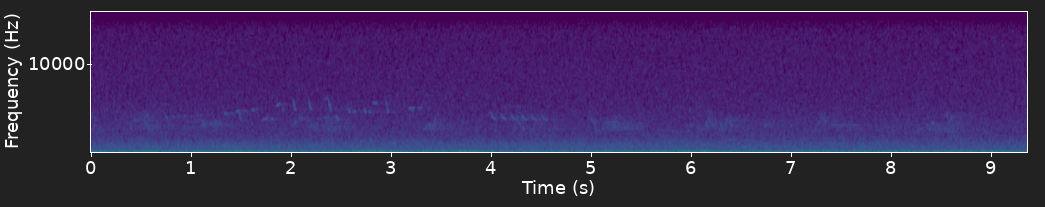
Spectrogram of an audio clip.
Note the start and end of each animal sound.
[0.00, 9.36] Red-eyed Vireo (Vireo olivaceus)
[0.26, 4.78] Winter Wren (Troglodytes hiemalis)

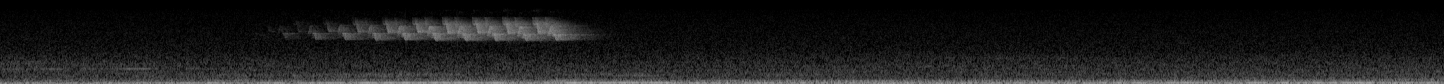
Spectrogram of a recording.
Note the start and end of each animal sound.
[2.57, 6.04] Ovenbird (Seiurus aurocapilla)

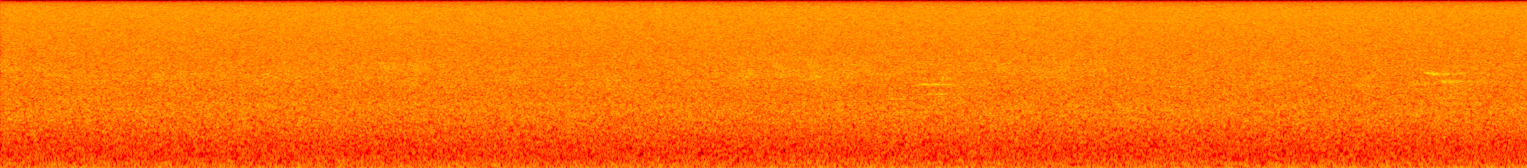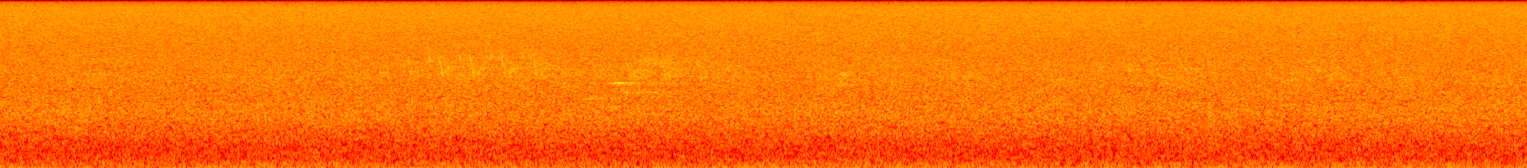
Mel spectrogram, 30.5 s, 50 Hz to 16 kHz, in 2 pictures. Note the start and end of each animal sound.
[9.05, 9.58] Wood Thrush (Hylocichla mustelina)
[14.00, 14.87] Wood Thrush (Hylocichla mustelina)
[19.02, 20.86] Ovenbird (Seiurus aurocapilla)
[21.05, 21.93] Wood Thrush (Hylocichla mustelina)

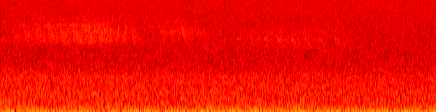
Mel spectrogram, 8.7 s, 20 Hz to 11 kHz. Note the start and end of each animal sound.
[0.00, 2.86] Ovenbird (Seiurus aurocapilla)
[2.02, 3.90] Chestnut-sided Warbler (Setophaga pensylvanica)
[4.40, 6.82] Ovenbird (Seiurus aurocapilla)

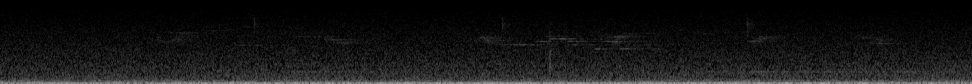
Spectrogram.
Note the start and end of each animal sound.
[0.00, 9.72] Red-eyed Vireo (Vireo olivaceus)
[4.94, 6.49] Hermit Thrush (Catharus guttatus)

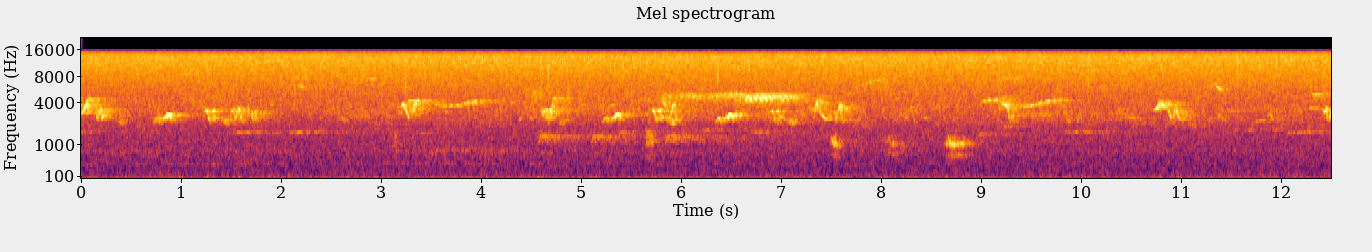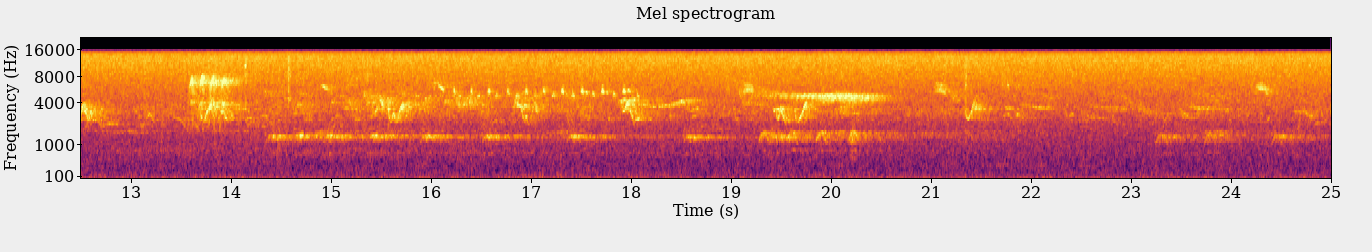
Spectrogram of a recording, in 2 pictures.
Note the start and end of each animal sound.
[0.00, 25.00] Red-eyed Vireo (Vireo olivaceus)
[0.54, 1.79] American Robin (Turdus migratorius)
[1.42, 2.67] Blue Jay (Cyanocitta cristata)
[3.09, 4.31] Eastern Wood-Pewee (Contopus virens)
[4.52, 5.34] American Crow (Corvus brachyrhynchos)
[5.06, 7.70] American Robin (Turdus migratorius)
[5.57, 8.95] Hooded Merganser (Lophodytes cucullatus)
[5.69, 7.33] Pine Warbler (Setophaga pinus)
[8.79, 10.03] Eastern Wood-Pewee (Contopus virens)
[9.72, 10.25] Blue Jay (Cyanocitta cristata)
[12.00, 13.31] Blue Jay (Cyanocitta cristata)
[13.43, 14.07] American Robin (Turdus migratorius)
[14.26, 20.80] American Crow (Corvus brachyrhynchos)
[15.81, 18.10] Eastern Kingbird (Tyrannus tyrannus)
[17.65, 18.82] Eastern Wood-Pewee (Contopus virens)
[18.96, 19.25] Eastern Kingbird (Tyrannus tyrannus)
[19.30, 20.69] Pine Warbler (Setophaga pinus)
[20.97, 21.17] Eastern Kingbird (Tyrannus tyrannus)
[21.82, 25.00] Blue Jay (Cyanocitta cristata)
[23.04, 25.00] American Crow (Corvus brachyrhynchos)
[24.18, 24.50] Eastern Kingbird (Tyrannus tyrannus)

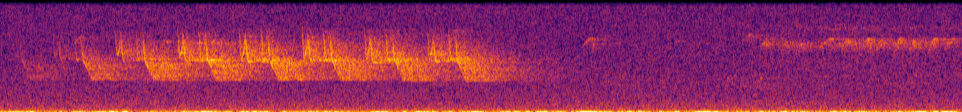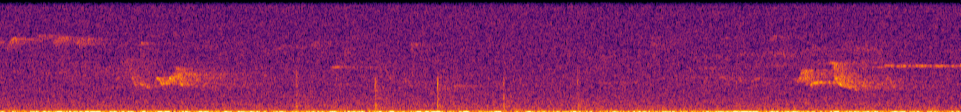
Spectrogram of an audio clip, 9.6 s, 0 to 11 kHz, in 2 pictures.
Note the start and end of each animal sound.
[0.00, 2.79] Ovenbird (Seiurus aurocapilla)
[3.75, 5.41] Black-capped Chickadee (Poecile atricapillus)
[5.40, 9.62] Red-eyed Vireo (Vireo olivaceus)
[8.55, 9.62] Black-throated Green Warbler (Setophaga virens)

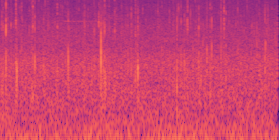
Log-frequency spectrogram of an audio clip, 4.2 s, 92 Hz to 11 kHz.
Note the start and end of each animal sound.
[0.52, 2.18] Black-throated Green Warbler (Setophaga virens)

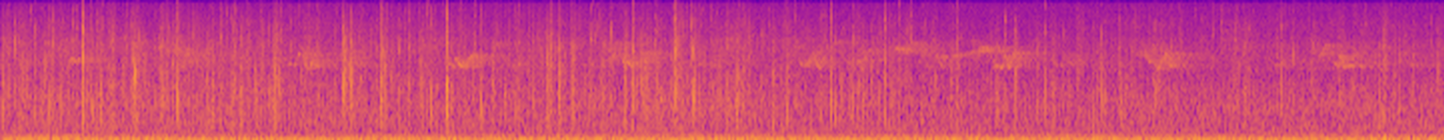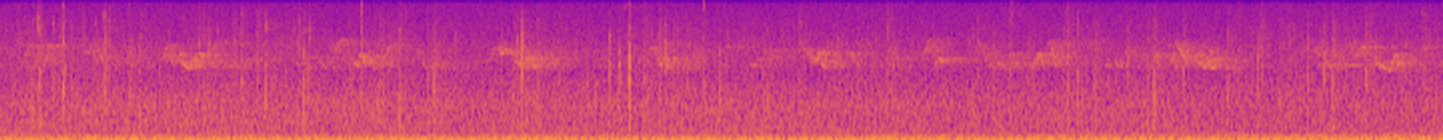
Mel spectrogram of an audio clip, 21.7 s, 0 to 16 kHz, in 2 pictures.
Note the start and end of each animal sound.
[0.00, 21.66] Red-eyed Vireo (Vireo olivaceus)
[6.72, 7.51] Eastern Wood-Pewee (Contopus virens)

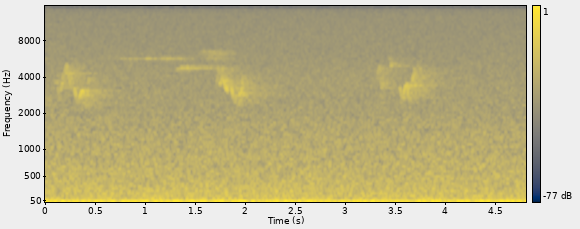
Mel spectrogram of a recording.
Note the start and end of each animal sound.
[0.00, 4.82] Red-eyed Vireo (Vireo olivaceus)
[0.72, 1.99] Black-throated Green Warbler (Setophaga virens)

